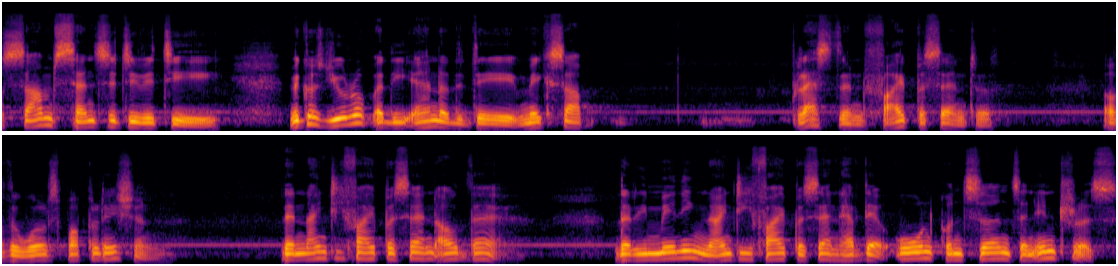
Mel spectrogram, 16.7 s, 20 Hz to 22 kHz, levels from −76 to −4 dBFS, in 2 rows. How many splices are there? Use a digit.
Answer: 0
